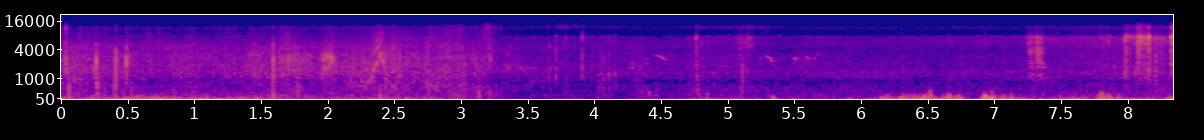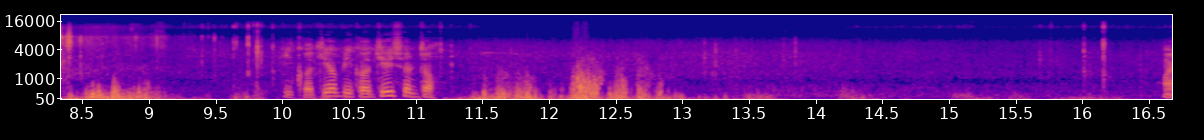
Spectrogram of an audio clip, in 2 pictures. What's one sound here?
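Wind blows across the microphone outdoors in gusts.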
